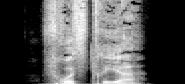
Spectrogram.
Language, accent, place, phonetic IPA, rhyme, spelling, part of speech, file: German, Germany, Berlin, [fʁʊsˈtʁiːɐ̯], -iːɐ̯, frustrier, verb, De-frustrier.ogg
- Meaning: 1. singular imperative of frustrieren 2. first-person singular present of frustrieren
